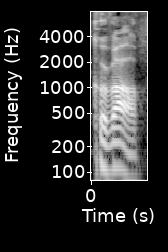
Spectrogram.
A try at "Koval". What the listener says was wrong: Koval. You want to put an R in it. I don't know why.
